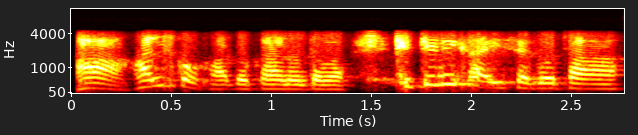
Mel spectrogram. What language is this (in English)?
Sindhi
